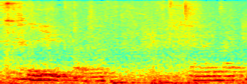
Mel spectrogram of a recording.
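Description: Speech only: a voice talking, the words indistinct.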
